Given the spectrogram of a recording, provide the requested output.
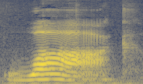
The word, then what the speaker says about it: walk: work walk21 to walk your vowel sound is very different wah-wah it's at all a like wah sound and we don't really pronounce this l walk we don't say what we say walk walk so focus on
